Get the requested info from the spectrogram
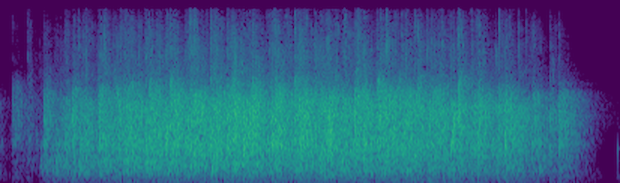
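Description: Audience applauding: many hands clapping together, building up about half a second in and dying away near the end.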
